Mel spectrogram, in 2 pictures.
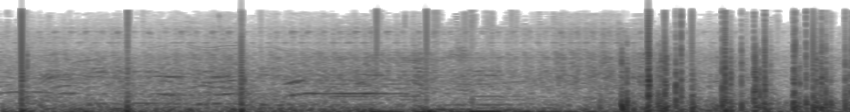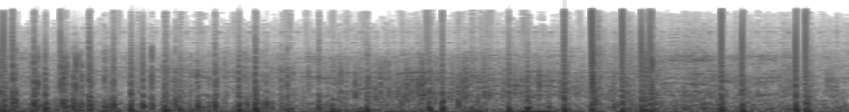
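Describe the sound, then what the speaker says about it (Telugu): Fireworks at a New Year celebration on Marjan Island, Ras Al Khaimah, bursting in rapid irregular cracks and booms, some near and loud, others distant, with crowd voices and talk beneath. "ఫైర్ క్రాకర్స్ అవుతున్నాయి"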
